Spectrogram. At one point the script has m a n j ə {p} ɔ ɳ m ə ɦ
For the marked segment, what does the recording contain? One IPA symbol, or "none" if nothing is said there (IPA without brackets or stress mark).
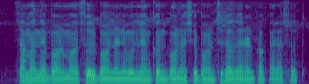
b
